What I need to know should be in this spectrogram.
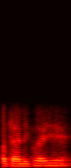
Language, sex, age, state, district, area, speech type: Hindi, male, 60+, Rajasthan, Jaipur, urban, conversation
